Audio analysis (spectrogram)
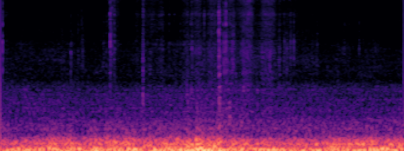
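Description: A car rolls steadily through a mini roundabout in a quiet road-driving interior, with a continuous low engine and road rumble and no sharp events. No one talks over it.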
